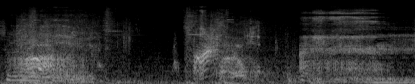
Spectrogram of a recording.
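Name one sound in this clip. Swords clash in a fight.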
